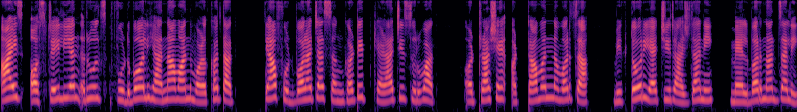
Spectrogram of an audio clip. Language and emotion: Goan Konkani, neutral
